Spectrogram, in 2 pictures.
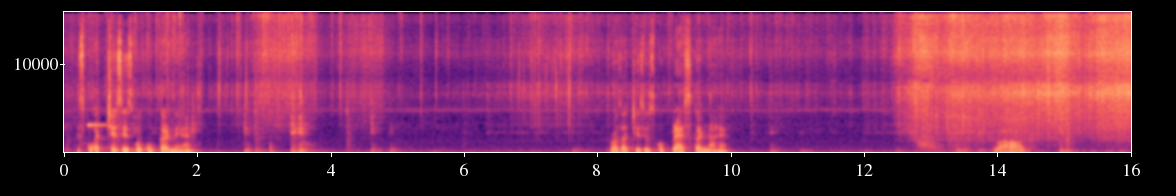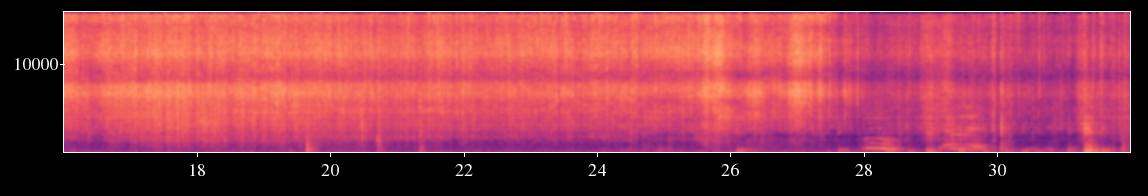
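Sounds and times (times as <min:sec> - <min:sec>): butter sizzling on hot griddle: 0:00.0 - 0:32.0.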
